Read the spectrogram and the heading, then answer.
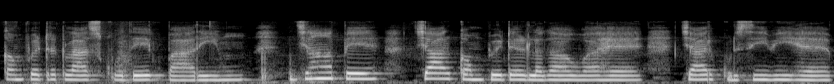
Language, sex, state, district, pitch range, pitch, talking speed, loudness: Hindi, female, Bihar, Katihar, 205-230 Hz, 215 Hz, 130 wpm, -14 LUFS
